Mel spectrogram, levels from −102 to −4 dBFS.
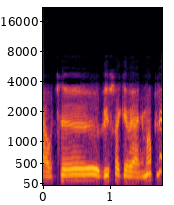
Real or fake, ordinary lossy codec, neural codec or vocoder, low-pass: real; MP3, 64 kbps; none; 7.2 kHz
